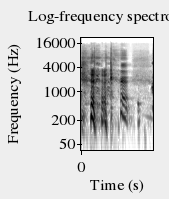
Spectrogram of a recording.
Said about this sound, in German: Hast du gerade gehustet? Ja, aber das war kein trockener Husten. Keine Panik.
